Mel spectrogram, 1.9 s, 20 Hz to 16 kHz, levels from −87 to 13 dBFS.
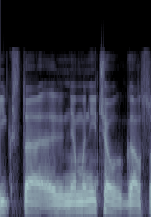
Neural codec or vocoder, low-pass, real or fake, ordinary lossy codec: none; 7.2 kHz; real; AAC, 96 kbps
